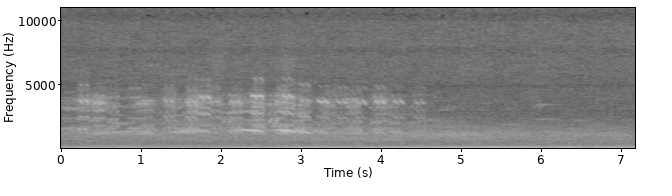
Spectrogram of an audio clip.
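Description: Birds calling repeatedly in a quick series of short calls, which thin out and stop after about four and a half seconds, over a steady low rumble.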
